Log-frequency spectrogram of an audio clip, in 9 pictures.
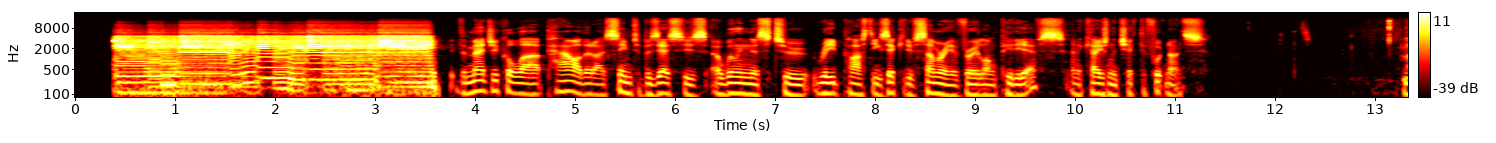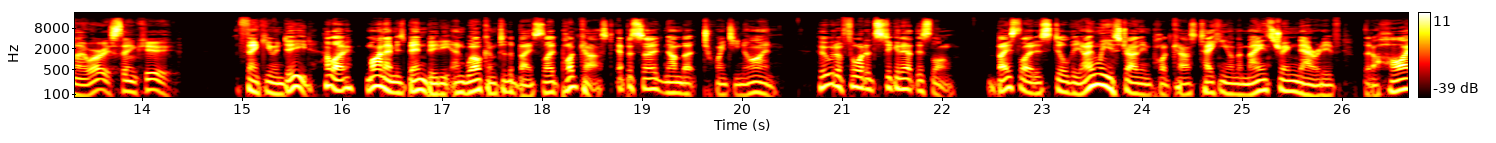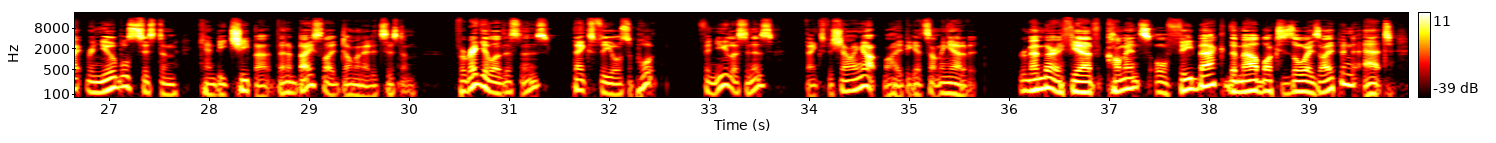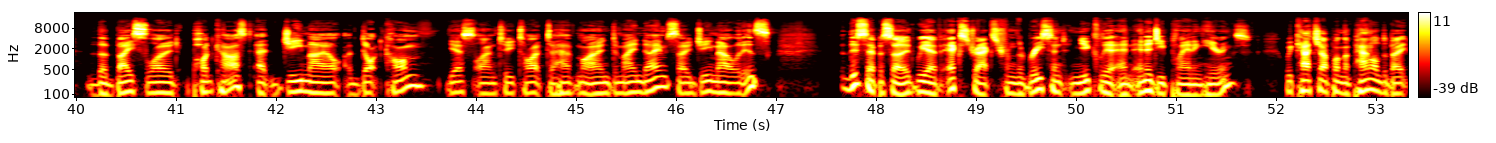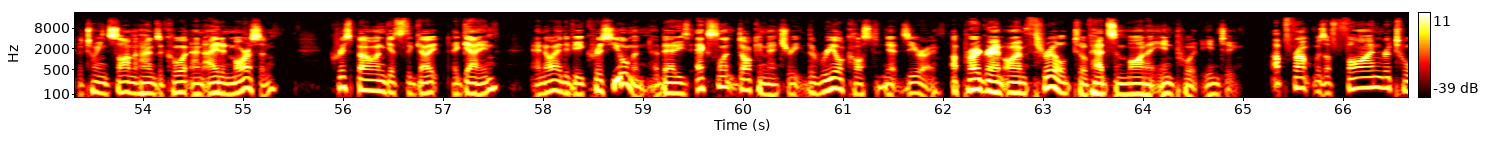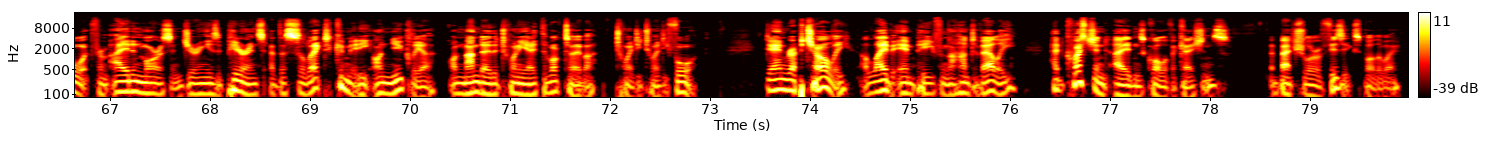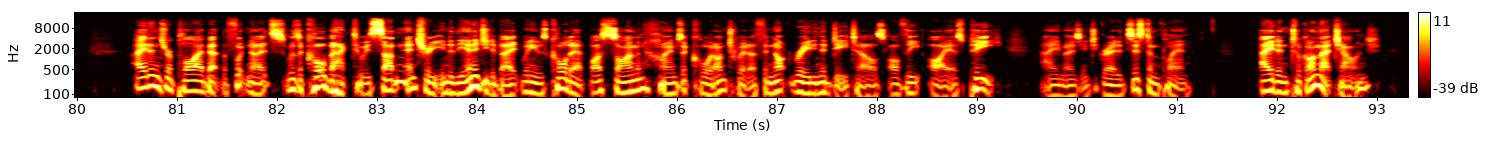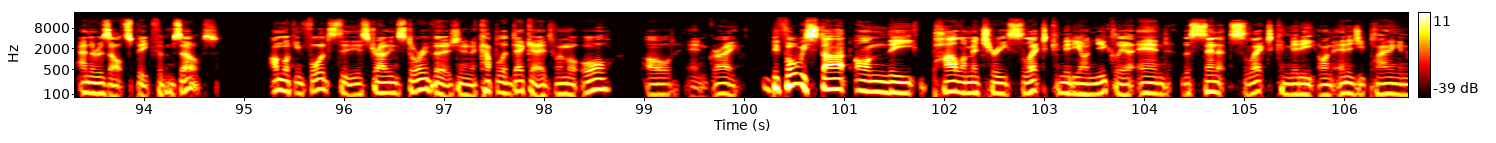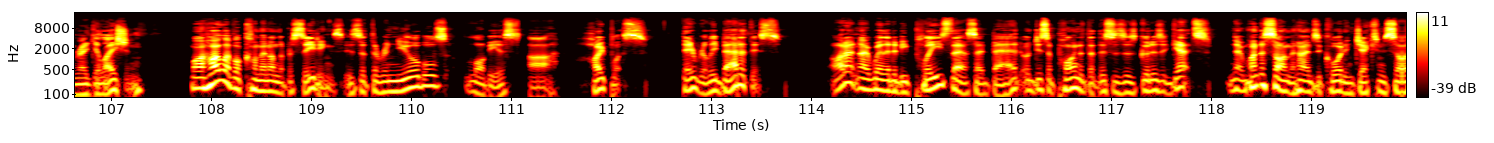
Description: Interview: Chris Uhlmann – The Real Cost of Net Zero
